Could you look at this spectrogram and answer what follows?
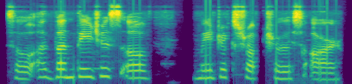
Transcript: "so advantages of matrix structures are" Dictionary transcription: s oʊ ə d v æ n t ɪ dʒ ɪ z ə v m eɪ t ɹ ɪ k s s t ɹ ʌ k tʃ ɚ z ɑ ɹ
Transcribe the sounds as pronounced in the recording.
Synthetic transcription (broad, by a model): s oʊ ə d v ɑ n t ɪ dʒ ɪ s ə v m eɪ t ɹ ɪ k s s t ɹ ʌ k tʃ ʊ s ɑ ɹ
